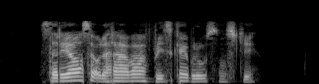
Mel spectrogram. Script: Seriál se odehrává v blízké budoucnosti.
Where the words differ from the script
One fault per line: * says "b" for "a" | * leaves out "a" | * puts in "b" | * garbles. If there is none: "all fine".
all fine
